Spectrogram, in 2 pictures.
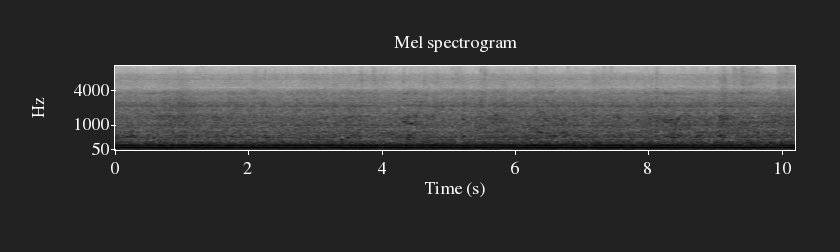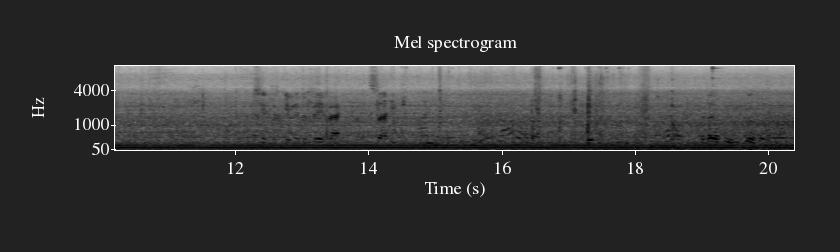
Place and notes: berlin, friedelstraße: baustelle - the city, the country & me: emergency repair of a power line
saturday night emergency repair of a power line
the city, the country & me: july 7, 2012
Berlin, Germany, 7 July 2012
